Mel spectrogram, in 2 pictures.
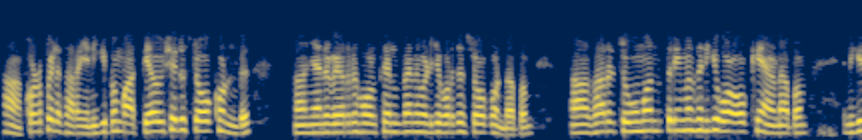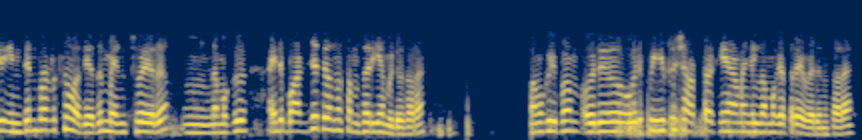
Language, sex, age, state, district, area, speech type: Malayalam, male, 30-45, Kerala, Alappuzha, rural, conversation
